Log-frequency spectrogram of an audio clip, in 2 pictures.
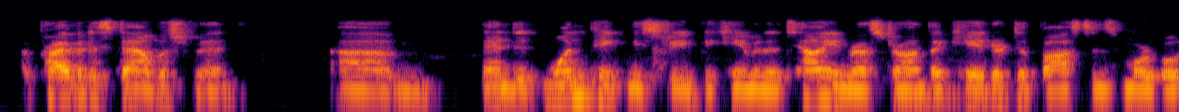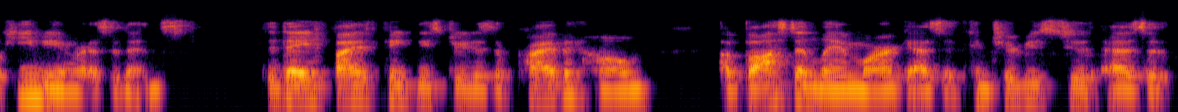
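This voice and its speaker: A man's voice: lowish voice, a bit bright, breathy edge. A man giving a history lecture, reading from prepared text and often correcting himself, at times talking over sirens. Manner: reads prepared text with frequent stumbles and self-corrections. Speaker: lecturer presenting a book on historic buildings. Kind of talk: slide-illustrated history lecture. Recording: slightly dull, muffled audio with passing sirens.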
